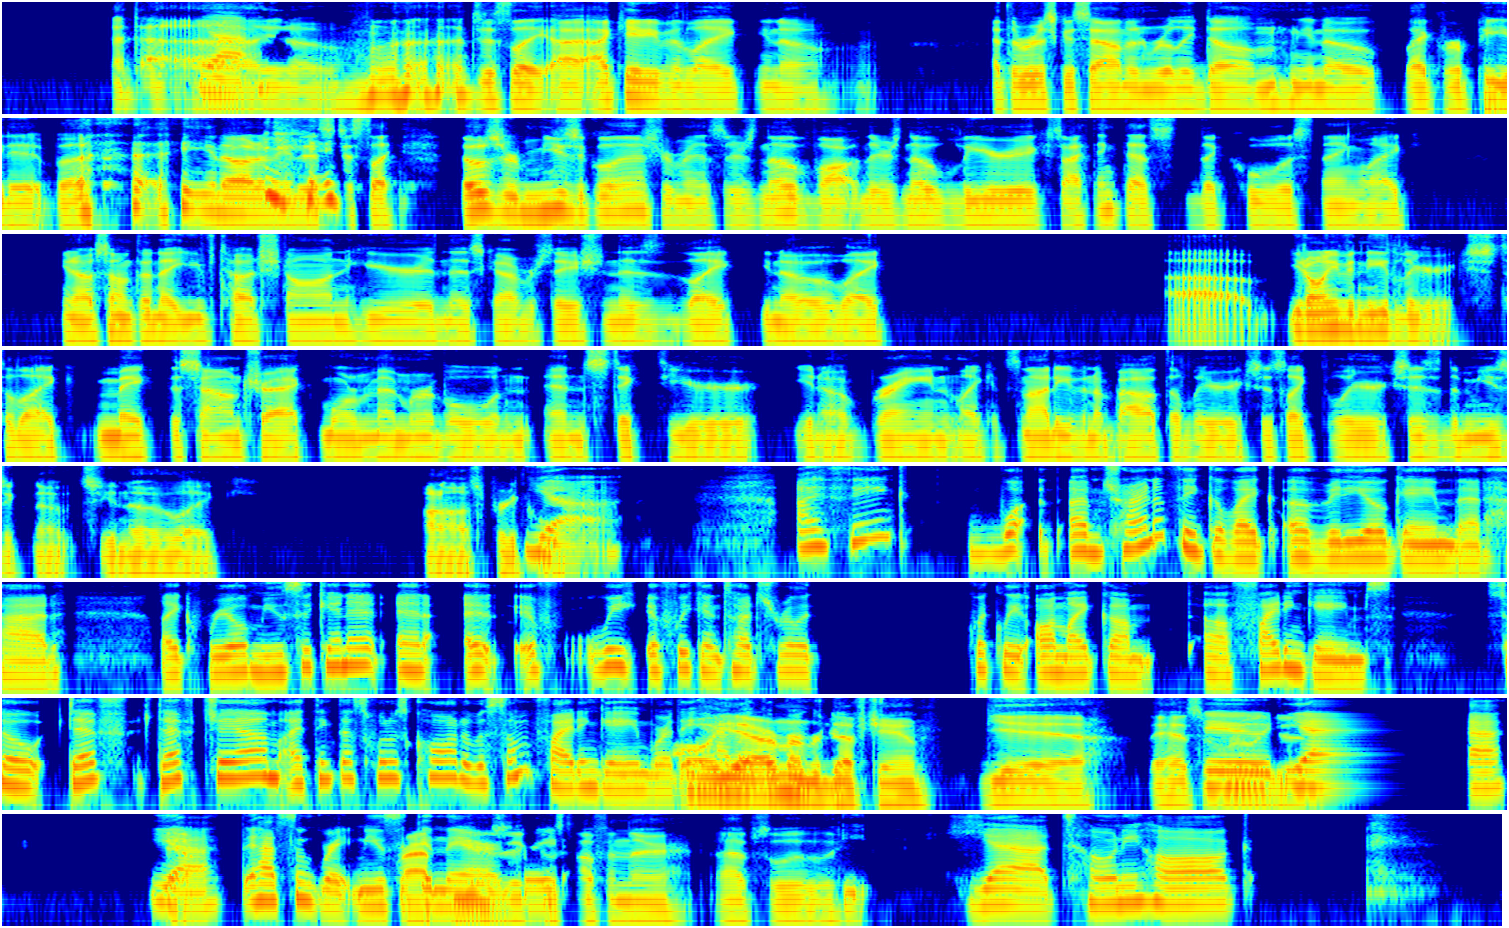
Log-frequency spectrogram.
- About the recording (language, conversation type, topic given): English, unstructured, Which soundtracks and scores do you keep on repeat, and what makes them special to you?
- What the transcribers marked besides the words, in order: other noise; chuckle; laughing while speaking: "but"; giggle; other background noise; distorted speech; static; chuckle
